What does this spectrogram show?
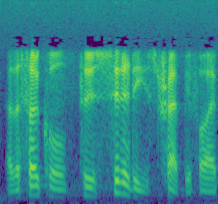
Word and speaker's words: Thucydides: The so-called Thucydides trap, if I pronounce Yes, that Thucydides, correctly.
